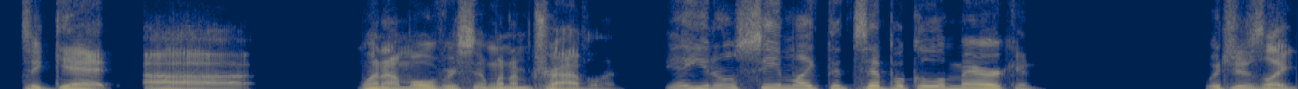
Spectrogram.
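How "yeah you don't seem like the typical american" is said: high-pitched voice for someone paying a compliment; imitated admiring foreigner. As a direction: imitate an impressed local, pitched well up.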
